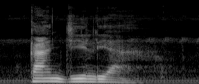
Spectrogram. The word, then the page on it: kandJilia: Yokoim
